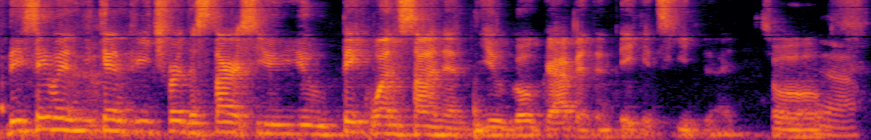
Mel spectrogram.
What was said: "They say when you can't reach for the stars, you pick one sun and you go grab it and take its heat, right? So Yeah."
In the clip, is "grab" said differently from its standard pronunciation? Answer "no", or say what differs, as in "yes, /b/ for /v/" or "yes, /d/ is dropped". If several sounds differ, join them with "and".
no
